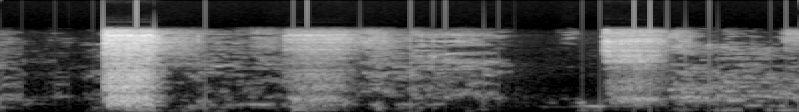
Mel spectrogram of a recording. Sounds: Sniff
